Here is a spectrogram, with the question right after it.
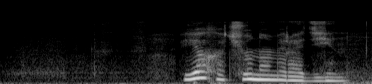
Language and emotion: Russian, sad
